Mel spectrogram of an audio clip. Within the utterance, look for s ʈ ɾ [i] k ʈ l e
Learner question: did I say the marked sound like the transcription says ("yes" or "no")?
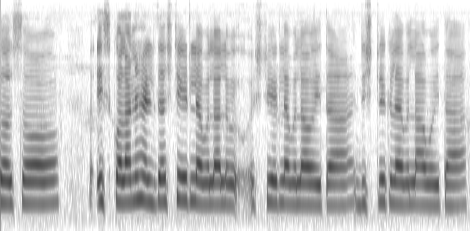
yes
